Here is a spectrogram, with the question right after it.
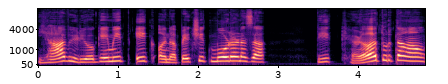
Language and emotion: Goan Konkani, surprised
